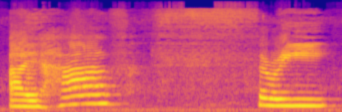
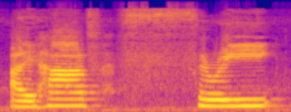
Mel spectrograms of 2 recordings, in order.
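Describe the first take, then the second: No difference in how they are said.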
